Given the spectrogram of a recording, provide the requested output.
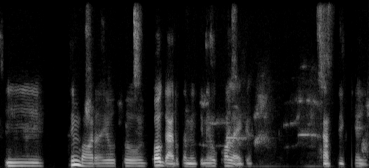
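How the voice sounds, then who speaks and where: The sound is dry and close with no echo as a man speaks at a fairly slow pace, leaving long, frequent pauses. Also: big swings in loudness. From Mato Grosso, Brazil (Bororo village). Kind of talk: self-introduction in panel discussion.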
